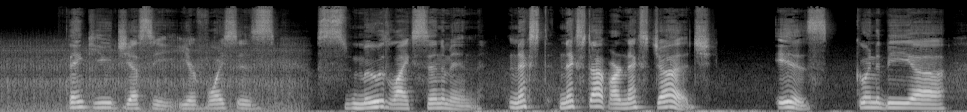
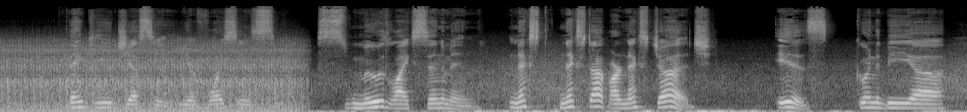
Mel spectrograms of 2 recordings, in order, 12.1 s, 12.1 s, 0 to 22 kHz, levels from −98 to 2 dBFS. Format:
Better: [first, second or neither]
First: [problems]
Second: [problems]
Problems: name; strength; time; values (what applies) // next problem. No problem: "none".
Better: first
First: traffic noise; faint; throughout; 20 dB below the speech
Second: traffic noise; loud; throughout; 8 dB below the speech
